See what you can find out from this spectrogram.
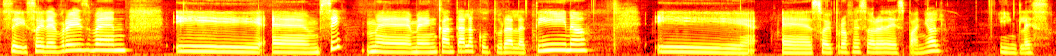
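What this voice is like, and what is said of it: Spanish with a Colombian-sounding accent. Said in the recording (Spanish): “ahorita ya tienes más ah, acento en... Tu acento es más colombiano”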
